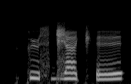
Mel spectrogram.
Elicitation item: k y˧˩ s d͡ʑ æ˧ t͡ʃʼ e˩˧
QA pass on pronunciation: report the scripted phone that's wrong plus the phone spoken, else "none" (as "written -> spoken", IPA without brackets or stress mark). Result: none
